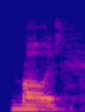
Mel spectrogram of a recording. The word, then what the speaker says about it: abolished: Aí quando você acrescenta o ED, você pronuncia um T, ó. Abolished. Abolished. Igual washed. Abolished.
